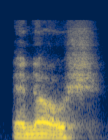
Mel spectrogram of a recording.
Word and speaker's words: Enos: It would have been pronounced in Hebrew Enosh, but why does the Book of Mormon translation give it to us as Enos?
